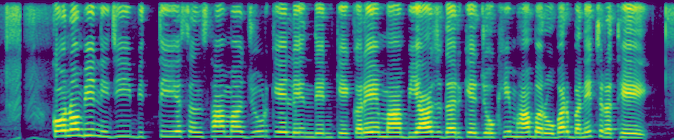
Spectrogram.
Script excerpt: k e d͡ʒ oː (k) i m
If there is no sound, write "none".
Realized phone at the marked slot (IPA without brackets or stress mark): kʰ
